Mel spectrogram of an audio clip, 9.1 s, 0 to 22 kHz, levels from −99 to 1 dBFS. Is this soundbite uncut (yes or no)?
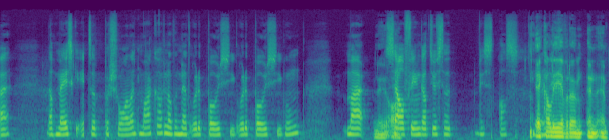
no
